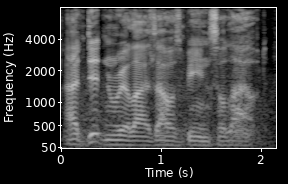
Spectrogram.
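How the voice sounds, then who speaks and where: A man's voice: sits low, steady tone, normal speed, vocal fry, background noise. A man acting as a hot-tempered, domineering middle-aged father and company boss in an audio drama. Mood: indignant, stunned. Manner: commanding, indignant. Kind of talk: dramatized first-person audio drama narration and dialogue. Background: music.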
